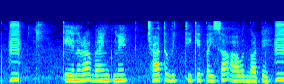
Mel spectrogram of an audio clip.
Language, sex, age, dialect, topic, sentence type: Bhojpuri, female, 25-30, Northern, banking, statement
